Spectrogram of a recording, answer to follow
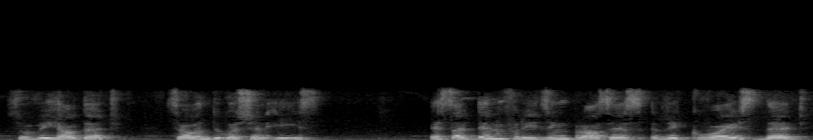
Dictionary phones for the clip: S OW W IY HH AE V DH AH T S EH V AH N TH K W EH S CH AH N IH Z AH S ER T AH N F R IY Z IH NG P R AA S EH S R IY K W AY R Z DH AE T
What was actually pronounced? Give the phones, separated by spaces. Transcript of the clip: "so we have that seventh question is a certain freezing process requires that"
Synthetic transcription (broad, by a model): S OW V IY HH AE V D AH T S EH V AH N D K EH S SH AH N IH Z AH S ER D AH N F R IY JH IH NG P R AA S EH S R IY K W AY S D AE T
